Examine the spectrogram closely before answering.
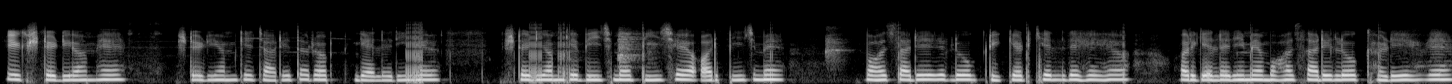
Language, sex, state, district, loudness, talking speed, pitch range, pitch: Hindi, female, Haryana, Jhajjar, -13 LUFS, 135 wpm, 205-220 Hz, 210 Hz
